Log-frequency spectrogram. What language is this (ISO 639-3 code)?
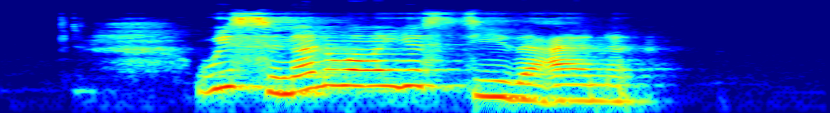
kab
